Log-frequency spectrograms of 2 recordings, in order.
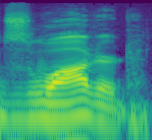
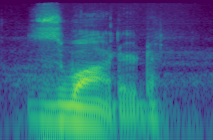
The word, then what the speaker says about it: Zwoddered: It's called Zwattered. The word is Zwattered. – Spell it for me, please. – Hold on. I'm getting the notes up. It is Z-W-O-D-D-E-R-E-D. – Zwattered.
